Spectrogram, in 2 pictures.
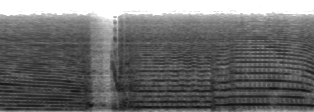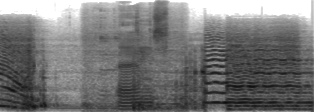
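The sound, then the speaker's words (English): A loud, screaming distorted electric guitar patch for lead moments holds sustained lead notes with a swirling, wobbling Leslie rotary-speaker shimmer, sliding between pitches in several long phrases with brief gaps, played alone. “For the lead moments, same thing with the Leslie on it.”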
